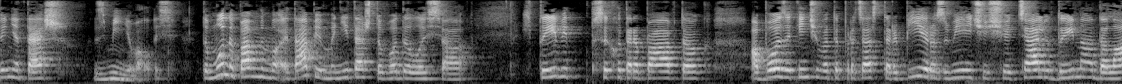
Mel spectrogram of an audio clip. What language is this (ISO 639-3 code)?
ukr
